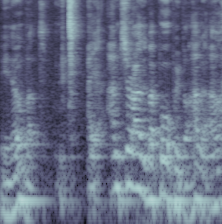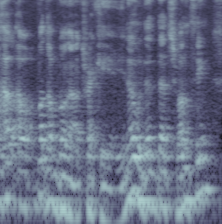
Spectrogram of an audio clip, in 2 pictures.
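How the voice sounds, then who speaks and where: Audible room echo and noticeable background noise both surround this man's voice. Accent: Dutch. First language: Dutch. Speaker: writer and video blogger. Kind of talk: casual vlog monologue. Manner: halting, many fillers and repetitions.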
